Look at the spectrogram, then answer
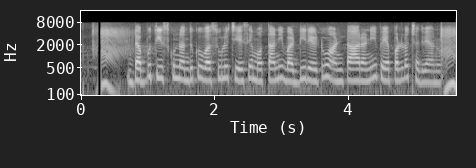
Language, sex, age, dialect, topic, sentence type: Telugu, female, 18-24, Central/Coastal, banking, statement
